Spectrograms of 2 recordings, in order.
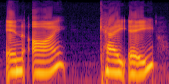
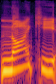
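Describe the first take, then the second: First: It is said as one syllable, rhyming with bike. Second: It is said as two syllables, ending in ee. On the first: "as in N-I-K-E" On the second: "they've added a Y on the end as in Nye and Key"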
